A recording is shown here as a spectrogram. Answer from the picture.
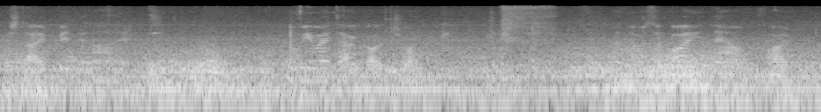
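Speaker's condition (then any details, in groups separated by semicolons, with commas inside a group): Motor neurone disease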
